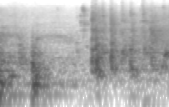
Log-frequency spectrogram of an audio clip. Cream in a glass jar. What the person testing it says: you can hear it sloshing around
